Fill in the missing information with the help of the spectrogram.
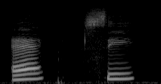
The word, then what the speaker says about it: accident: 첫 번째 문장에 어, accident 우리가 보통 사음절로 말하기 쉽지만 실제 음절은 삼음절이고요. 제가 잘라서 발음하면 accident 이렇게 삼음절로 되면서 앞에 액센트 되죠. accident 이렇게 하면 강약 리듬 생기시고요.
